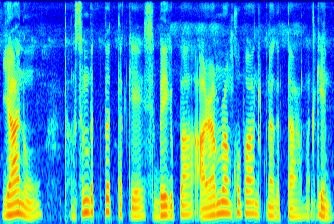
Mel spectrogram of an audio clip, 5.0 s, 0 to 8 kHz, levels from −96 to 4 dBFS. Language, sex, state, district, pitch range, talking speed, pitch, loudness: Garo, male, Meghalaya, South Garo Hills, 110-145 Hz, 95 wpm, 125 Hz, -22 LUFS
